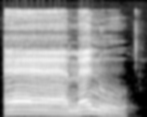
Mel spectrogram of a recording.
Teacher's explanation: Because of the med badal, we are allowed to exchange the second Hamza with an alif and say آمنوا with 2 counts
